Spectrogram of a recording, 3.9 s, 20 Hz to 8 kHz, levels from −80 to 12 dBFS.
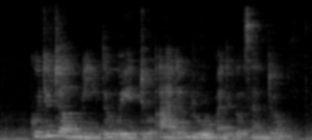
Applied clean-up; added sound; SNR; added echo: none; Purr; 12 dB; reverberation time 0.5 s.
